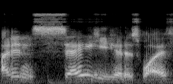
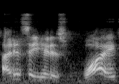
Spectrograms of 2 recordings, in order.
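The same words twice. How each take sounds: First: The word "say" carries the stress. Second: The word "wife" carries the stress. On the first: The speaker never put it in those words. "those weren't my words" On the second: It may have been another family member. "It might have been his kid"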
